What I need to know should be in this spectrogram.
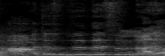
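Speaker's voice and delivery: high, jittery, twitchy, scattered rambling babble. Act out what a woman said while itching at the neck, imitating someone tweaking out. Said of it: "like she was like tweaking out".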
